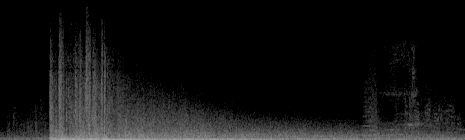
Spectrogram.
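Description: Heavy naval gunfire in World of Warships, a battleship broadside erupting at once into a loud, booming blast that rolls and decays slowly over several seconds, with a faint secondary crackle near the end.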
